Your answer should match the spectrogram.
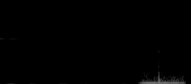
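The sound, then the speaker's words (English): A single short ding sound effect, used as a burp counter, rings out loudly after a stretch of near silence, lasting about half a second before cutting off abruptly. No one speaks. “And can you do a ding for a burp counter?”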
